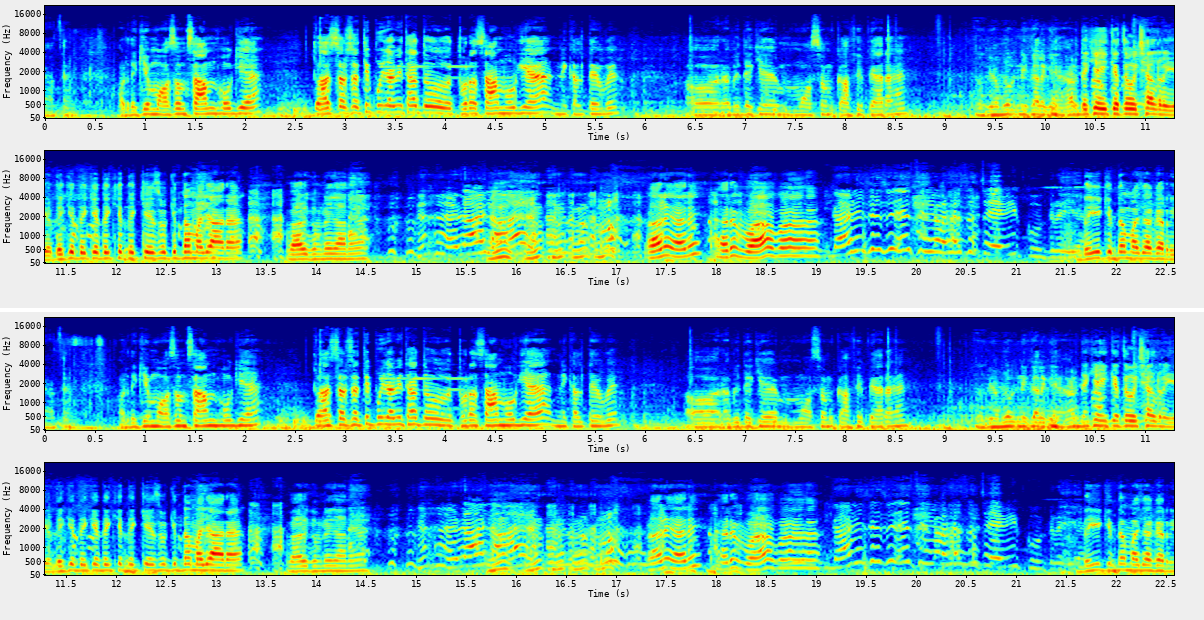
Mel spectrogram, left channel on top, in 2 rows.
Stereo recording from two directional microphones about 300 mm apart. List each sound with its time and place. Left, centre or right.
0.7 s speech: centre
9.8 s speech: centre
15.0 s a sound: left
16.2 s speech: centre
19.1 s a sound: left
21.6 s speech: centre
